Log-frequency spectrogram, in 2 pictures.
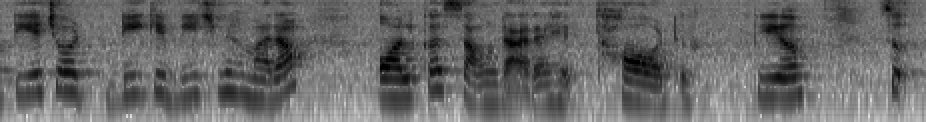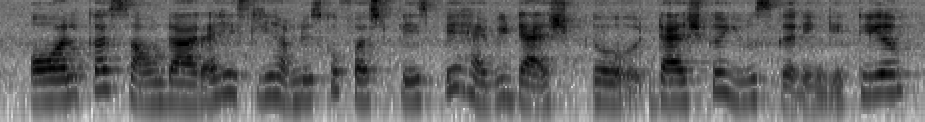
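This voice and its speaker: A woman teaching a shorthand lesson online, explaining each word's outline step by step, mixing in English terms and checking in with a repeated "clear?". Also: a little high, darkish tone, slight background noise. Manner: mixes English words into her Hindi.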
